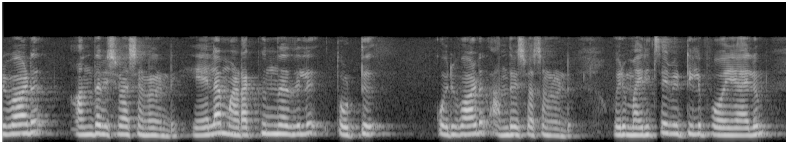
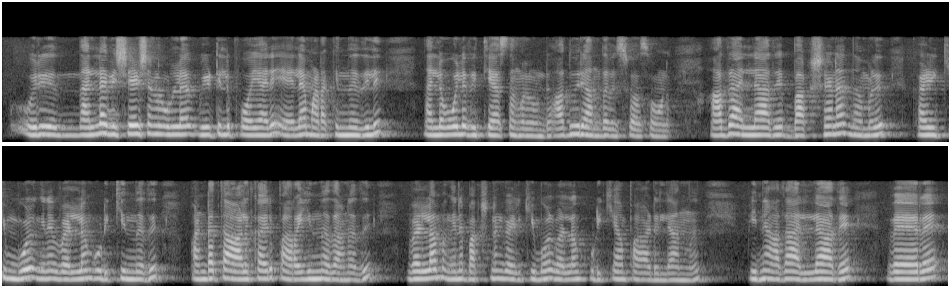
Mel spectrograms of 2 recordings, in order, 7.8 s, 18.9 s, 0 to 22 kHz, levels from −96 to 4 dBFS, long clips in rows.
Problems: background conversations at intervals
